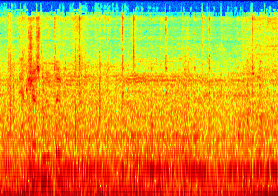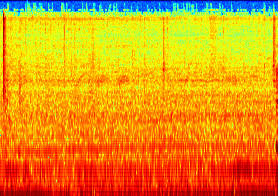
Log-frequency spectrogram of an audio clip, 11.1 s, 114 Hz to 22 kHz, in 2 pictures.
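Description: A 1967 Pontiac Firebird engine rumbles low and steady from inside the car while driving, a constant loud drone with a voice talking over it.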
